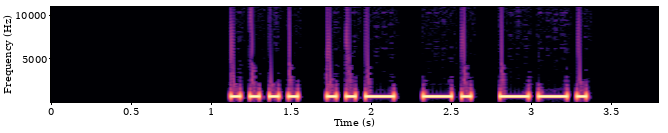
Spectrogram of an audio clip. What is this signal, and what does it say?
Morse code, heard as a keyed tone, about 20 wpm, 690 Hz. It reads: HUNG
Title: Build A Word - 2 Letters At A Time - 6-Letter Words - 20wpm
